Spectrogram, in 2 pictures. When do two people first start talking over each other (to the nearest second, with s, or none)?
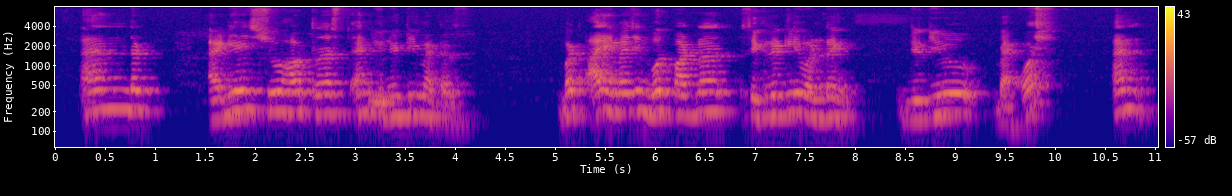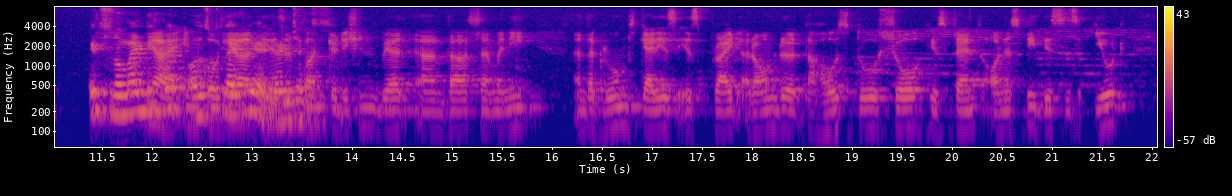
12 s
